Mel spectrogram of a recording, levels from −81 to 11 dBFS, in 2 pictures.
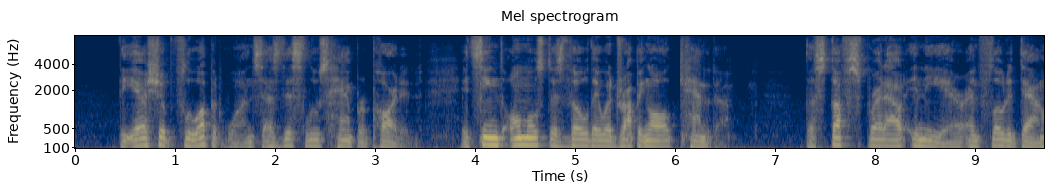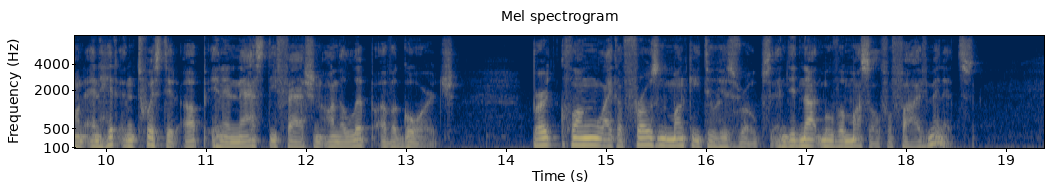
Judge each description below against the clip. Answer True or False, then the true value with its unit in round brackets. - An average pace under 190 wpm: False (200 wpm)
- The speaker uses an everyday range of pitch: True (4.3 semitones)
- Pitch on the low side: True (115 Hz)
